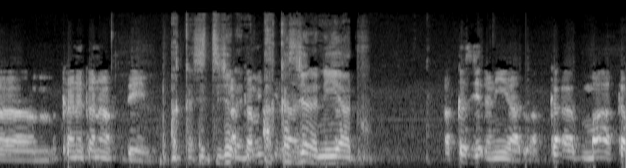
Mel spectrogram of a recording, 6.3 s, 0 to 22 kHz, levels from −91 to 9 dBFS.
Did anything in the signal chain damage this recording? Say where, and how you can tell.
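Yes, a block of digital silence at 5.26 s, about 5.8 ms long: a driver or buffer underrun fitting a 256-sample buffer. Heard as a tick or dip rather than silence, not a concealed network packet loss.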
